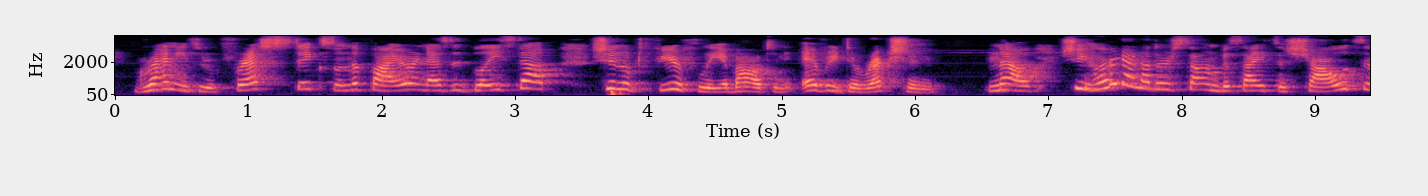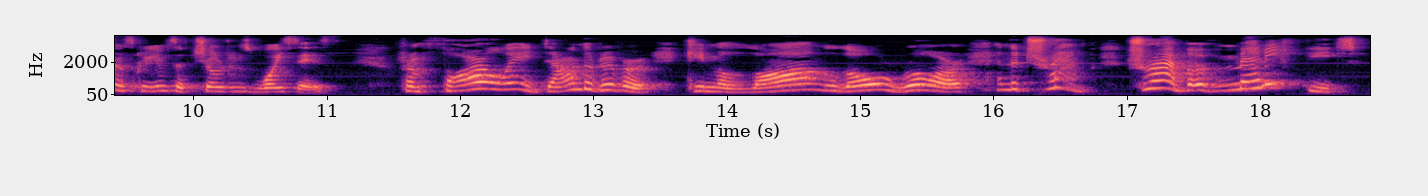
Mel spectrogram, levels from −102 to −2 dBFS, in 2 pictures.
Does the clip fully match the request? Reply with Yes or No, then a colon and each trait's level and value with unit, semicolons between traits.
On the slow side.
No: average, 165 wpm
